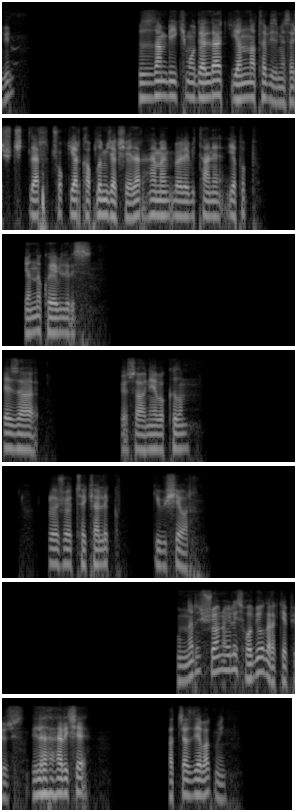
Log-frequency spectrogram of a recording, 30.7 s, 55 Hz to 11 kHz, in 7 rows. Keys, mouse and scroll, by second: 0.0-1.4 drag, 25.1-27.0 middle drag, 27.0-30.0 drag, 30.1 middle click.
